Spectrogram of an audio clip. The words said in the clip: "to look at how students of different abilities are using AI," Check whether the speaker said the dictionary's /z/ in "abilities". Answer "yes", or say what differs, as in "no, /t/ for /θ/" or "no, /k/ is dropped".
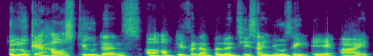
no, /s/ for /z/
